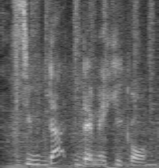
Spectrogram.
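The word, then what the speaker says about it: Ciudad de México: Ciudad de Mexico. That was like a Portuguese pronunciation. Ciudad de Mexico.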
